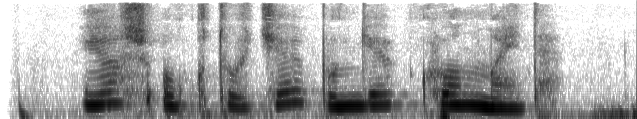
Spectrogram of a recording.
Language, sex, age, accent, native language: Uzbek, female, 18-24, Andijon, Uzbek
